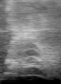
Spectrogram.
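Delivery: high, punchy imitated impact; exclaimed "wham" like a hit; punch sound effect. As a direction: act out the blow landing.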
